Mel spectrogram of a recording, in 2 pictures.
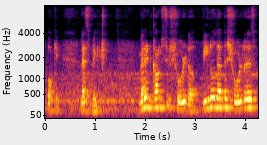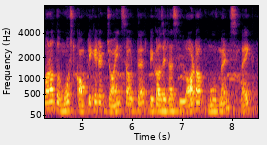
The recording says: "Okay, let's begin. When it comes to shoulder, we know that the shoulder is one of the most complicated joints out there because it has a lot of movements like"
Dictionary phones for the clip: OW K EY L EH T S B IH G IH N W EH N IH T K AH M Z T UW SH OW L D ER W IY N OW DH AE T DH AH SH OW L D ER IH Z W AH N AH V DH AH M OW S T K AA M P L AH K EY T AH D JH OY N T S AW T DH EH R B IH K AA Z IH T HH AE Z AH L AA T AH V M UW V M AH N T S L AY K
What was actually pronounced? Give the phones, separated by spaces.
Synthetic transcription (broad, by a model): OW K EY L EH T S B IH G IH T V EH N IH T K AH M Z T UW SH OW L D ER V IY N OW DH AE T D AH SH OW L D ER IH Z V AH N AH V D AH M OW S T K AA M P L AH K EY T AH D JH OY N T S AW T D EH R B IH K AA Z IH T HH AE Z L AA T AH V M UW V M AH N T S L AY K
